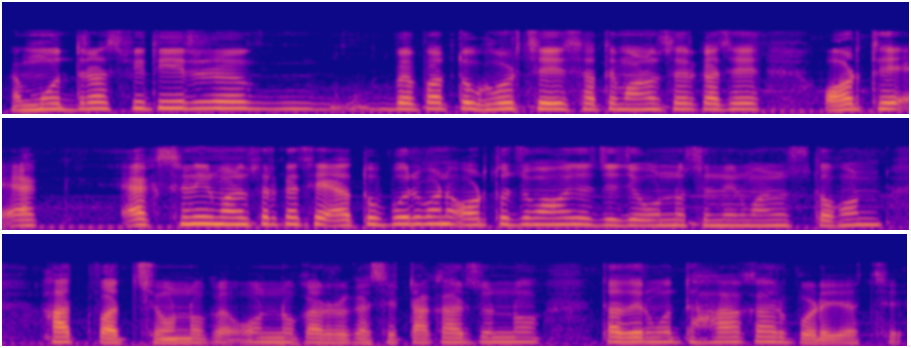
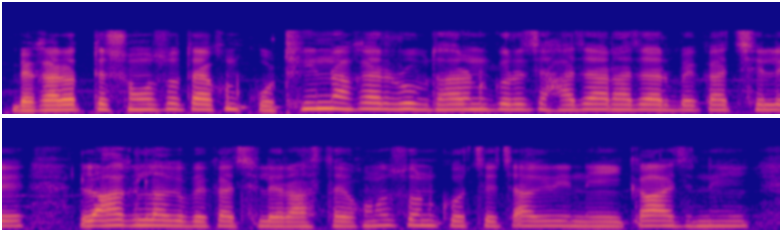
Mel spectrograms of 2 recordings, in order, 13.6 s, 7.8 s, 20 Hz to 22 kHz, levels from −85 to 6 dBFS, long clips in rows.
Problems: background sounds at intervals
